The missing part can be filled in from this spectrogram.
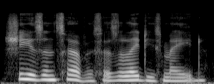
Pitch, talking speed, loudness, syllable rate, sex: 190 Hz, 225 wpm, -16 LUFS, 5.5 syllables/s, female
